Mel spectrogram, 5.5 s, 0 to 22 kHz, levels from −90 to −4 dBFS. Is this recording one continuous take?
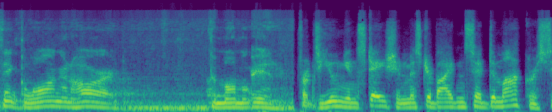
no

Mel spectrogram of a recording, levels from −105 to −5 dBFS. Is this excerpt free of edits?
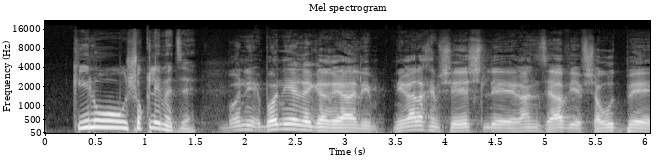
no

